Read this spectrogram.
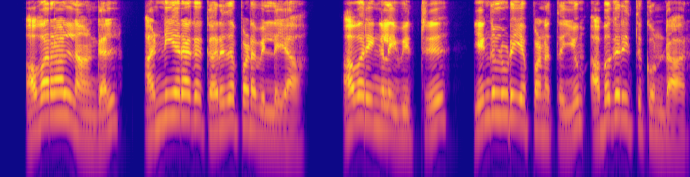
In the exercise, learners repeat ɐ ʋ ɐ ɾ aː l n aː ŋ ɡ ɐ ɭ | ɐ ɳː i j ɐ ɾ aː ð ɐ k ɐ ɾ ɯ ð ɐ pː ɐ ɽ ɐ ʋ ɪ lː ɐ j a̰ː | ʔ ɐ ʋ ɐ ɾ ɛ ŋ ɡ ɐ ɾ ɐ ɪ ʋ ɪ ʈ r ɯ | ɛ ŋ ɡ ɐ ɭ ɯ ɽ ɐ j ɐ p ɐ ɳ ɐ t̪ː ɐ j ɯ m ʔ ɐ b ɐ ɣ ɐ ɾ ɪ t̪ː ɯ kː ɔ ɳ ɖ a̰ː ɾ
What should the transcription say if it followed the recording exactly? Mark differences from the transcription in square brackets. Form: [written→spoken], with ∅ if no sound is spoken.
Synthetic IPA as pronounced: ɐ ʋ ɐ ɾ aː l n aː ŋ ɡ ɐ ɭ | ɐ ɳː [i→ɪ] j ɐ ɾ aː [ð→ɣ] ɐ k ɐ ɾ ɯ ð ɐ pː ɐ ɽ ɐ ʋ ɪ lː ɐ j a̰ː | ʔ ɐ ʋ ɐ ɾ ɛ ŋ ɡ ɐ [ɾ→ɭ] ɐ ɪ ʋ ɪ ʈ r ɯ | ɛ ŋ ɡ ɐ ɭ ɯ ɽ ɐ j ɐ p ɐ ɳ ɐ t̪ː ɐ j ɯ m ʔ ɐ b ɐ ɣ ɐ ɾ ɪ t̪ː ɯ kː ɔ ɳ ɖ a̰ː ɾ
